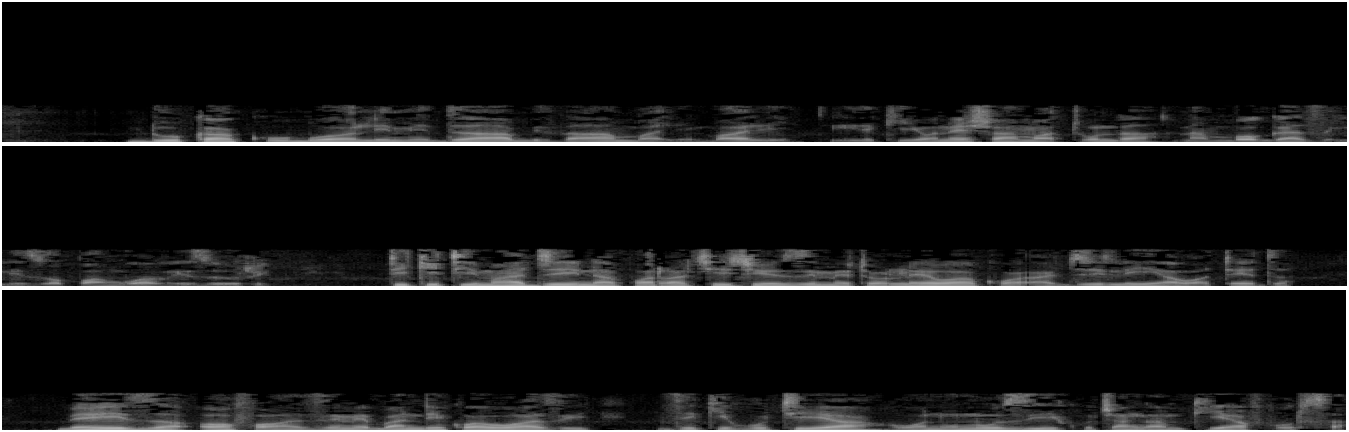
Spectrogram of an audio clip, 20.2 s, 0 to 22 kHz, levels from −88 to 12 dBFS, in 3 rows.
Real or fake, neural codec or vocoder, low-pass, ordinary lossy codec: fake; codec, 16 kHz, 4 kbps, X-Codec, HuBERT features, trained on LibriSpeech; 7.2 kHz; MP3, 24 kbps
